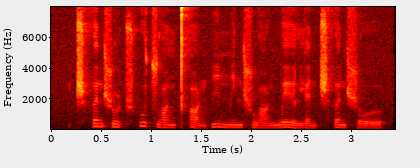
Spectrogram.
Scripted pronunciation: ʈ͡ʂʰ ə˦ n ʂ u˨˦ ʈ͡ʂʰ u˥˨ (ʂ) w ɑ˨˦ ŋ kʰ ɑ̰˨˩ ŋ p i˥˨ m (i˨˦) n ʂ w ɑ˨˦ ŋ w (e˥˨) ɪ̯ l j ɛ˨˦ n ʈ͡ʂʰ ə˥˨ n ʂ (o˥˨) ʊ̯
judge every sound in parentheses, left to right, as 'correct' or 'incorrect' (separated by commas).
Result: incorrect, correct, correct, incorrect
